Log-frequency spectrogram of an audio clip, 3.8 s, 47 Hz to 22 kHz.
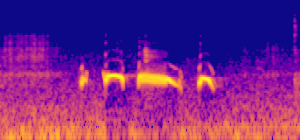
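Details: Decoy spotted dove used to stir up wild doves, singing to call mates and in fighting song style on a weekend, 6/9. A single clear four-part coo: short note, long steady coo, longer drooping coo, short final note, over low background hum.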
